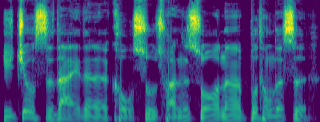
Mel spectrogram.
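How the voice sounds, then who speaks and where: A man's voice: lowish voice, normal speed, a little mellow, smooth, no room sound, studio quality. A man hosting a podcast, explaining things in an orderly presenting style. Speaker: podcast host.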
